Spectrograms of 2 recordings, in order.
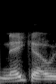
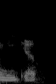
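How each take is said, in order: First: The first vowel sounds like 'ay'. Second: The first vowel sounds like 'ee'. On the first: This is the technically correct pronunciation. "I think Nako is is how um it's technically supposed to be pronounced" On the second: This is the speaker's habitual pronunciation. "But I I say Nico"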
